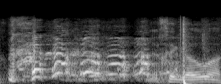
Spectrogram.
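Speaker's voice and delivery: very high, slow, drawn-out mocking whine. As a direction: stretch it out, mocking her. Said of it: "husband mocks wife". (בעל מחקה את אשתו בקול גבוה ולועג)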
